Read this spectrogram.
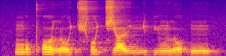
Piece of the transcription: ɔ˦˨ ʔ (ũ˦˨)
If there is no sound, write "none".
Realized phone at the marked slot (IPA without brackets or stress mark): ũ˦˨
